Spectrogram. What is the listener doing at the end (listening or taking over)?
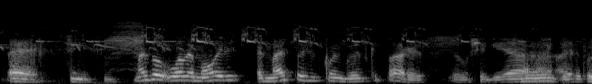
taking over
